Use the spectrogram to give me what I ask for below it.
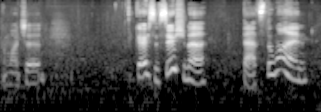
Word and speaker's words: Tsushima: Ghost of Tsushima. That's the one. So there's a T there too, but I don't really pronounce the T.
